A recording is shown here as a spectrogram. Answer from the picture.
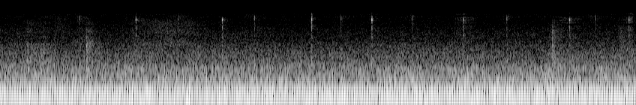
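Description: Faint, evenly spaced ticking, about two ticks a second, over a steady low electrical hum.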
